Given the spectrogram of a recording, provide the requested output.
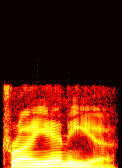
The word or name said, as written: triennia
